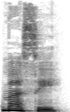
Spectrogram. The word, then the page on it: mercy: British English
